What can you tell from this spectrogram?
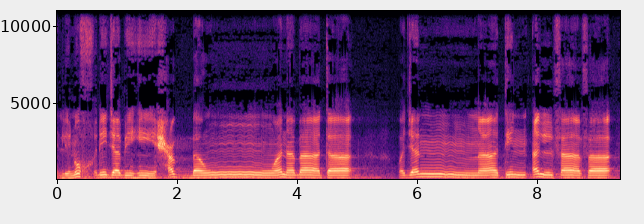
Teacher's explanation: چھوٹا ہا نہیں پڑھے، بڑا ہا پڑھیں گے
